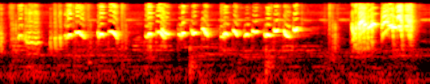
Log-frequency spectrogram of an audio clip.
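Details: Kalimantan greater green leafbird, small body, singing gacor ngentrok: a long run of quick, evenly spaced whistled notes, each briefly rising, followed by two loud harsh chattering bursts.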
